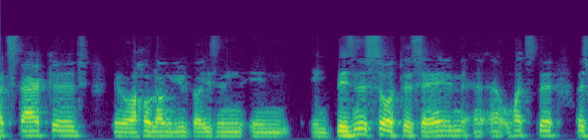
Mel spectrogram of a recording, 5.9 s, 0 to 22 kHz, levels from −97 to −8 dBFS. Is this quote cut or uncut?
uncut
